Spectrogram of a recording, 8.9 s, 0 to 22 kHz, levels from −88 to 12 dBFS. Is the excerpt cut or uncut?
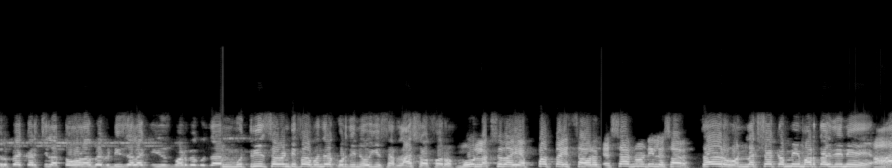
cut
